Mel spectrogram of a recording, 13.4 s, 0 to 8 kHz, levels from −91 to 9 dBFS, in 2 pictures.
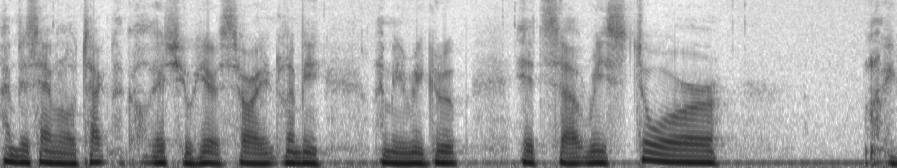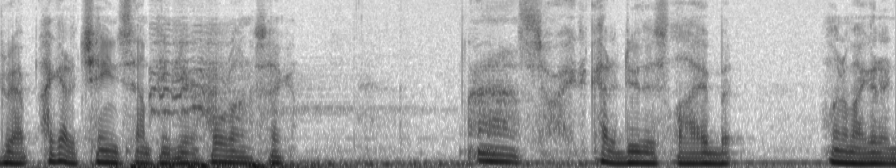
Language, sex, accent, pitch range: English, male, American, 95-105 Hz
